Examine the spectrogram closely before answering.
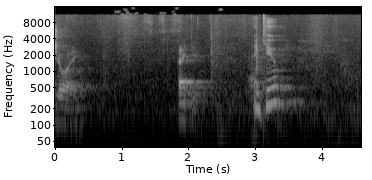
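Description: An older man speaks briefly through a microphone.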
